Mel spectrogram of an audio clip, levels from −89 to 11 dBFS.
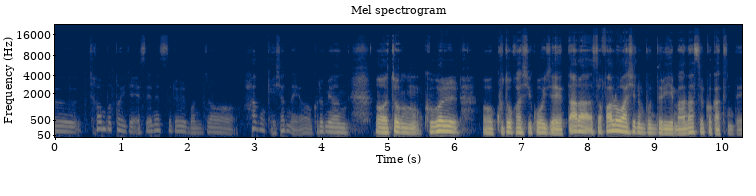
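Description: No technical faults are audible.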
